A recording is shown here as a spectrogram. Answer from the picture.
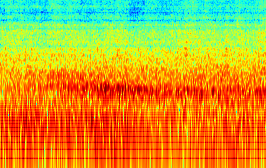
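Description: Waste cooking oil poured slowly through a funnel into a plastic fuel can, a faint steady trickle under an even background rumble.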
